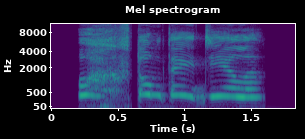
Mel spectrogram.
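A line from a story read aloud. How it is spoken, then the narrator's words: Sigh. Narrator (Russian): вздохнула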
